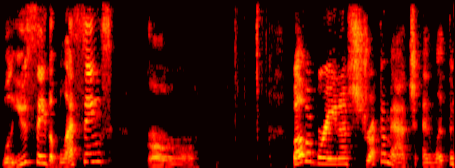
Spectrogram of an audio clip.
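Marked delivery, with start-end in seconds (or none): 1.8-2.5 low bear growl. Acted.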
